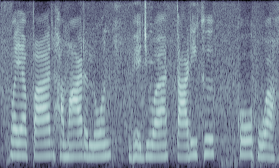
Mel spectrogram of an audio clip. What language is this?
Magahi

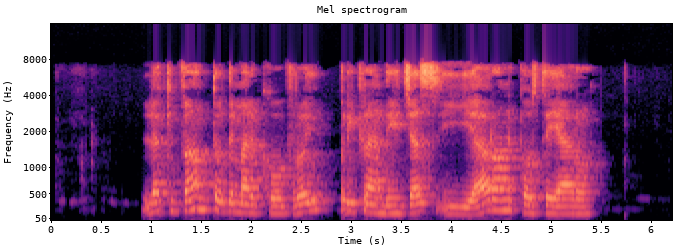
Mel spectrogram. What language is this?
Esperanto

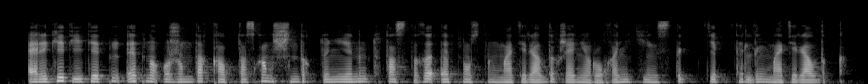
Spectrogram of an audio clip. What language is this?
Kazakh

